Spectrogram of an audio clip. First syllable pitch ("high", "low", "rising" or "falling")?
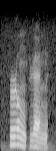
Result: falling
